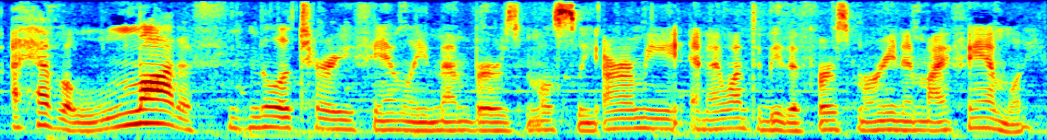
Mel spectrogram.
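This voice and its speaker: A woman's voice: low-pitched, quick pace, a bit bright, soft background music. A young woman hosting a casual question-and-answer chat, giggly, rambling and playfully self-mocking. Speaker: online channel host and amateur voice actor.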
